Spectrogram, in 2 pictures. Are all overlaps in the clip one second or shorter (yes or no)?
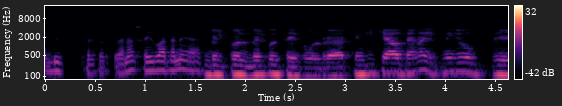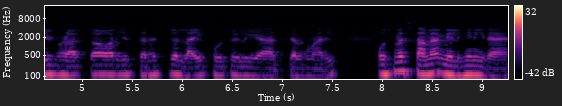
yes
